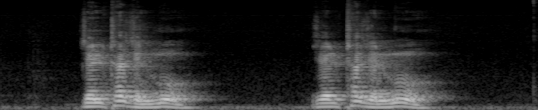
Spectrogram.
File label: "jumble", Hruso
